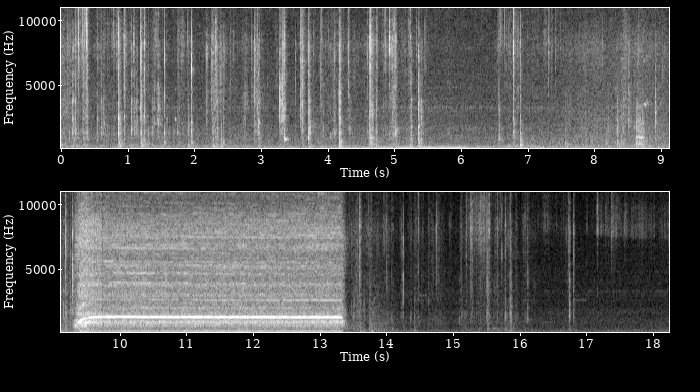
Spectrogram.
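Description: Rapid small clicks and taps of parts being handled. About nine seconds in, a hand-held hot-air blower switches on: its motor spins up to a steady high whine over a rush of air, and the sound cuts off suddenly about four seconds later, likely heat being applied to soften the adhesive holding the cracked digitizer. Faint handling clicks follow.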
